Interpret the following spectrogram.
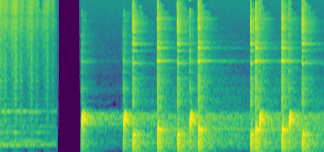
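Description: Cartoon sound effects: after the last of a jingle dies away and a short silence, a run of about eight quick pitched plops or taps comes in an uneven rhythm, each a sharp hit with a brief ringing tone.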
